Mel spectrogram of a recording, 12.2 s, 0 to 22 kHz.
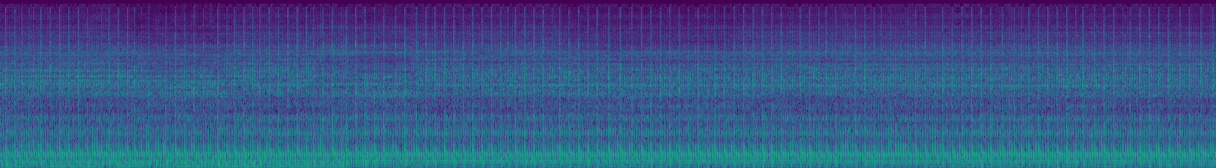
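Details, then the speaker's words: Ported Stihl 028 Wood Boss chainsaw idling steady around 2400–2600 rpm, loud busy two-stroke burble drifting only slightly, no surging or bogging. Normal idle. "You can clearly hear it's at idle. It's around 2600 RPM, 24 to 26, back and forth."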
